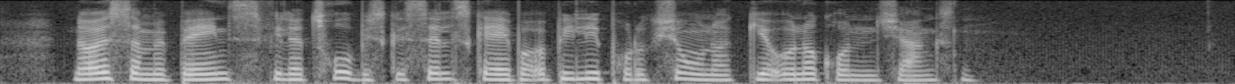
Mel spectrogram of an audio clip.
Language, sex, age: Danish, female, 31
